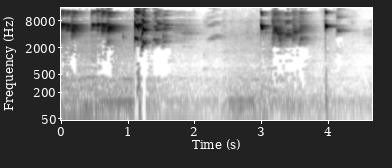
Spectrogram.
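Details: Albino MM male and lutino MM female lovebirds, caged and newly paired: shrill rasping chatter at the start, then a pause and two short sharp squeaky bursts, with a faint low hum beneath.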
